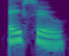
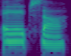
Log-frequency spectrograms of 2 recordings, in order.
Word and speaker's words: Asa: Pronunciation, A-su, sometimes A-h-sa.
